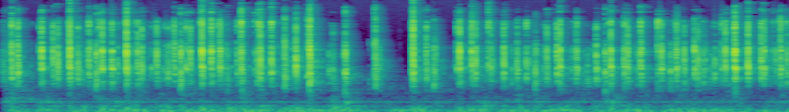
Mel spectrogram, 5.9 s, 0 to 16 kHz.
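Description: Fingertips of both hands type continuously on a Keychron K4 compact mechanical keyboard with Gateron Yellow switches, grey and orange ABS plastic keycaps, and a plastic and metal case, resting on a desk mat. A dense stream of short, bright clacks runs throughout, with a brief pause just before the midpoint, over a faint steady low hum.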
